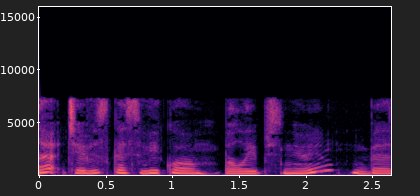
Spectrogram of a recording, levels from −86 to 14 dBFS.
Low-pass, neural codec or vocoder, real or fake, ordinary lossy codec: 7.2 kHz; none; real; MP3, 48 kbps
